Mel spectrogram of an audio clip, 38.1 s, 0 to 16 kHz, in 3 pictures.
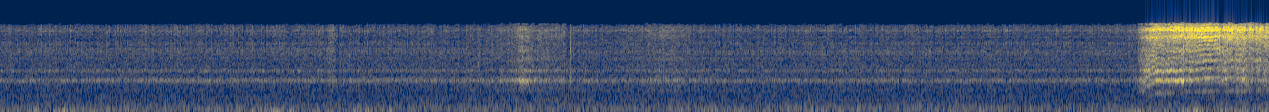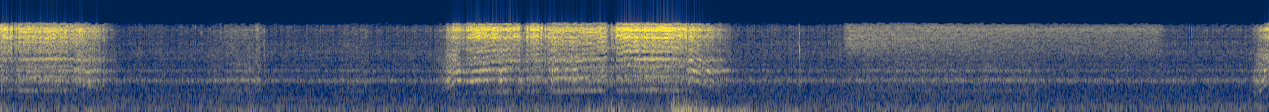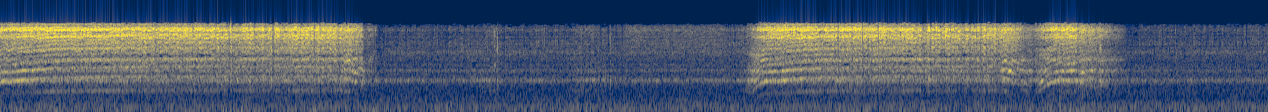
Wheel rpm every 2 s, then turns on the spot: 0, 0, 10, 10, 0, 20, 130, 10, 40, 140, 10, 10, 30, 160, 100, 10, 60, 140, 30.
4-8 14-16 22-24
